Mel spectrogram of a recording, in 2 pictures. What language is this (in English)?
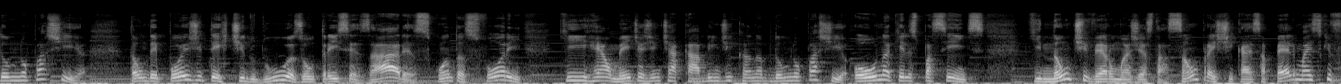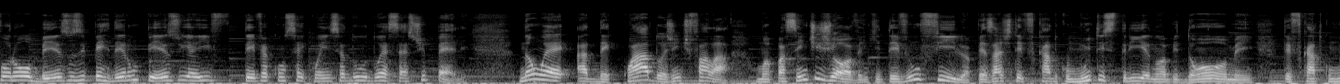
Portuguese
